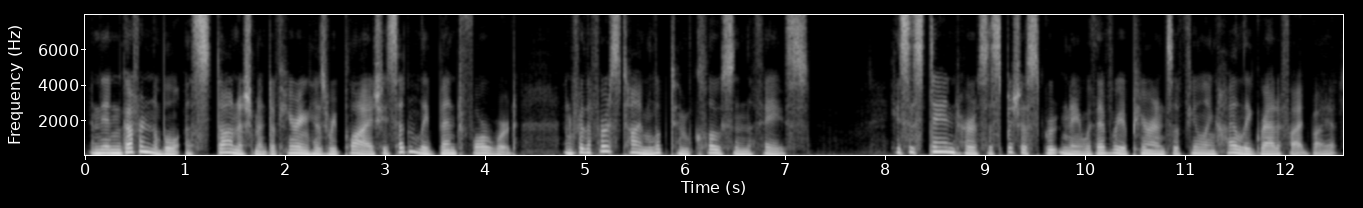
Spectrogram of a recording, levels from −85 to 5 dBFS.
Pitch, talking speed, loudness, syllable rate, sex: 175 Hz, 175 wpm, -19 LUFS, 5.9 syllables/s, female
